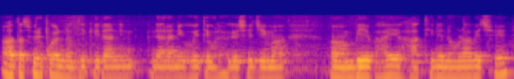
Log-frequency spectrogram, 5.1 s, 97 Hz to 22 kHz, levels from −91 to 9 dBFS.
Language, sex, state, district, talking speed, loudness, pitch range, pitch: Gujarati, male, Gujarat, Valsad, 185 wpm, -20 LUFS, 115-125 Hz, 115 Hz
